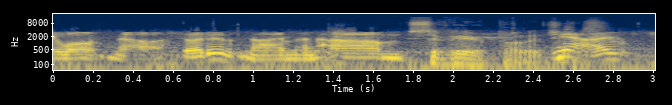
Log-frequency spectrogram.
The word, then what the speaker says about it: Niman: thing I'll need to do is correct correct pronunciation it's actually Nyon okay I'll just whack my hand where n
